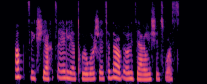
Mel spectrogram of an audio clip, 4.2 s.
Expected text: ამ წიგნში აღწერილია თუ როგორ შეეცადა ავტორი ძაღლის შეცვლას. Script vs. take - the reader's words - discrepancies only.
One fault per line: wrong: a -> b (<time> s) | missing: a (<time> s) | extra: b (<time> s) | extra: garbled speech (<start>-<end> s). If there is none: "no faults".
no faults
